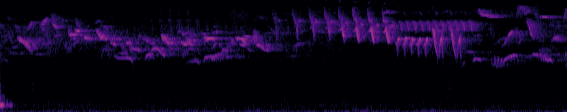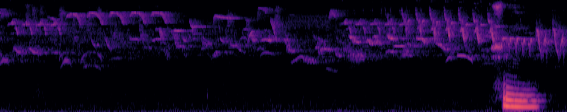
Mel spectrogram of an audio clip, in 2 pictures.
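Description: A steady chorus of birds chirps and trills continuously, many high, twittering calls overlapping, with a brief voice sounding at the very end.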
